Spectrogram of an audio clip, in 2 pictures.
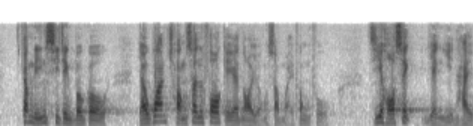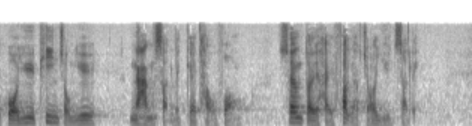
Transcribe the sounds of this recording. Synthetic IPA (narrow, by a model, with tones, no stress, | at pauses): kɐ˥mliː˨˥nsiː˥t͡sɪ˧ŋp̬o˧wko˧w | jɐ˨˧wkʷaː˥nt͡ʃʰɔː˧ŋsɐ˥nfɔː˥ke˨˧jkɛː˧nɔː˨jːʊ̰˨˩ŋsɐ˨˩mwɐ̰˨˩jfʊ˥ŋfuː˧ | t͡siː˨˥hɦɔː˨˥sɪ˥k̚jɪ˨˩ŋjiː˨˩nɦɐ˨jkʷɔː˧ɥyː˥pʰiː˥nt͡sʊ˨ŋjyː˥ | ŋa̰ː˧ŋsɐ̰˨t̚lɪ˨kːɛː˧t̪ʰɐ̰˨˩wfɔː˧ŋ | sœː˥ŋt̪ɵ˧ɥhɐ˨jfɐ˥t̚lœː˨k̚t͡sɔː˨˥jyː˨˩nsɐ̰˨t̚lɪ̥̰˨k̚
